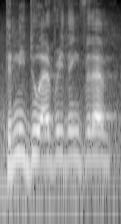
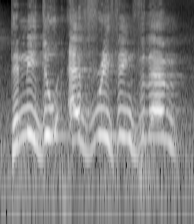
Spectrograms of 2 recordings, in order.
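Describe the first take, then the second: First: Rattled off fast at normal pitch; quick, flat repeat. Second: Pitched way up, incredulous; soaring rhetorical question. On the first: Preacher repeats his question quickly to the congregation, level and brisk. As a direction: toss it off fast, matter-of-fact. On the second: Preacher asks the congregation, pitched way up in disbelief. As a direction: throw the question high in disbelief. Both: Acted.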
